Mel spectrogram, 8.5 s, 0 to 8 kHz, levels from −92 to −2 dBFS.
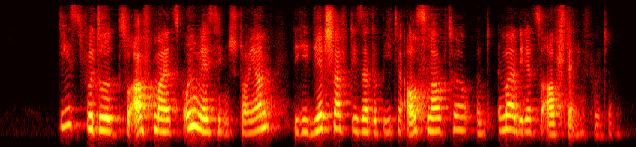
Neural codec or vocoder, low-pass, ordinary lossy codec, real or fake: codec, 16 kHz, 1.1 kbps, Voila-Tokenizer; none; none; fake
